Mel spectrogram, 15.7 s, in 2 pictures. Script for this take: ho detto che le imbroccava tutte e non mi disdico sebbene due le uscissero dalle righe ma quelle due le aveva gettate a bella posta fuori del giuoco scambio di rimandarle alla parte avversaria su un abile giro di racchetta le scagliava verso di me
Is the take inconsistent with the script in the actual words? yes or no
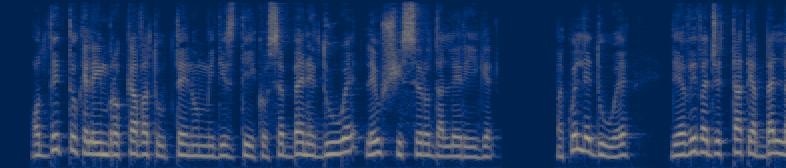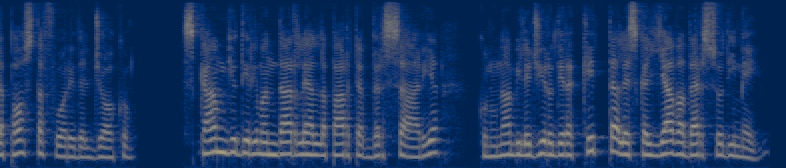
yes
